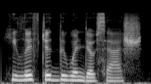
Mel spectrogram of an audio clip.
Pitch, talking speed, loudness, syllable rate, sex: 185 Hz, 195 wpm, -15 LUFS, 5.2 syllables/s, female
